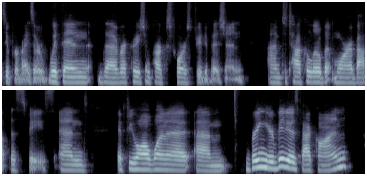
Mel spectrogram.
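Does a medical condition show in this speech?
No.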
